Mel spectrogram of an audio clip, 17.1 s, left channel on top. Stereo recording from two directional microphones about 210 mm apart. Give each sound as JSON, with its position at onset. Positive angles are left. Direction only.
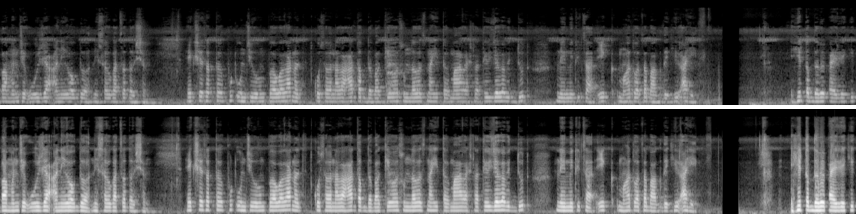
{"t": 0.0, "sound": "a man's voice", "side_deg": -45}
{"t": 15.8, "sound": "a man's voice", "side_deg": -50}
